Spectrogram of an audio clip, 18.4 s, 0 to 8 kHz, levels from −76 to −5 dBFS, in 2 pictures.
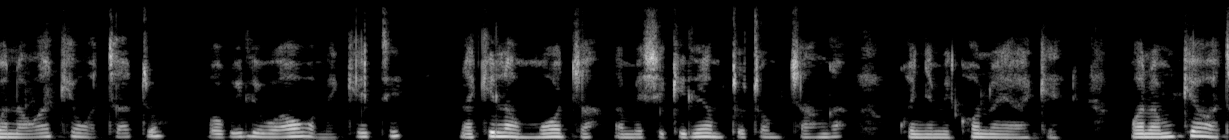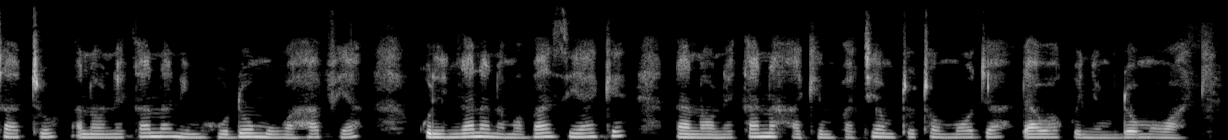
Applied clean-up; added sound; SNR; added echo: none; none; none; none.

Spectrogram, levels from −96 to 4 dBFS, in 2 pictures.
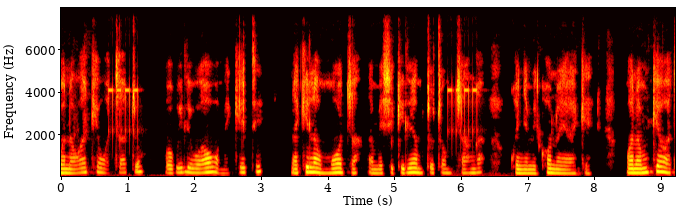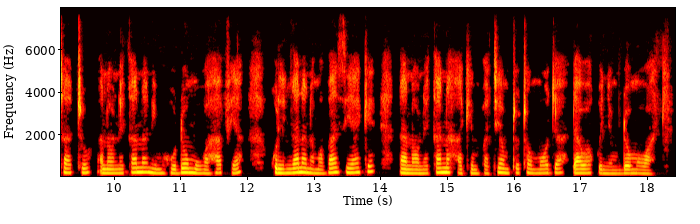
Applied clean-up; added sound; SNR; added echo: classical method spectral subtraction.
